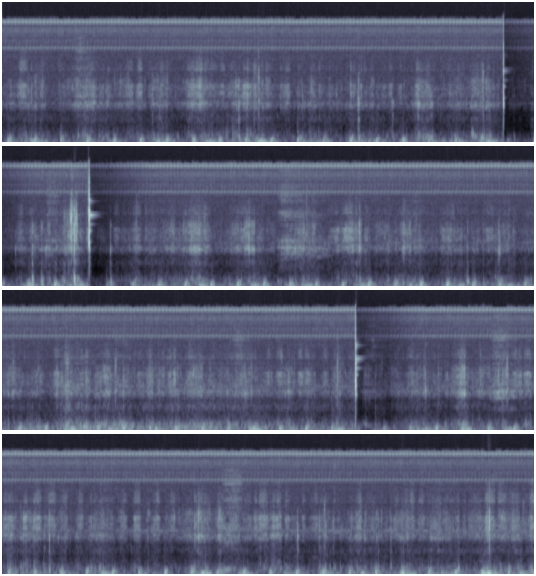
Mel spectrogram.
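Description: Dense, irregular low thumping and rubbing from a body-worn action camera jostled by its wearer's steps, with footsteps underneath; it breaks off briefly twice, about eight and nine seconds in.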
